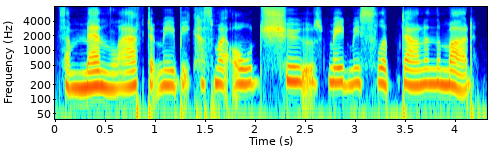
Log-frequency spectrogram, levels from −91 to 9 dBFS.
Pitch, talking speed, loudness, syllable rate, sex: 200 Hz, 220 wpm, -19 LUFS, 4.6 syllables/s, female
